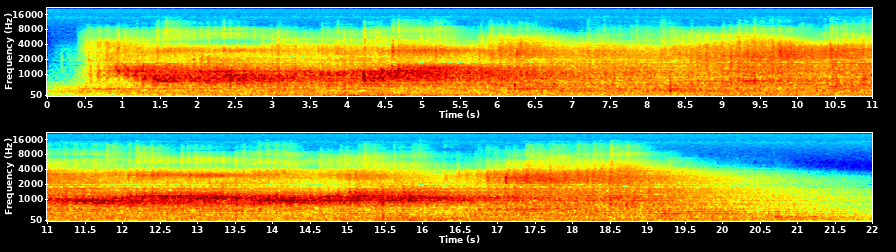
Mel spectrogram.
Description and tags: teeth brushing
film, OWI, teeth-brushing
